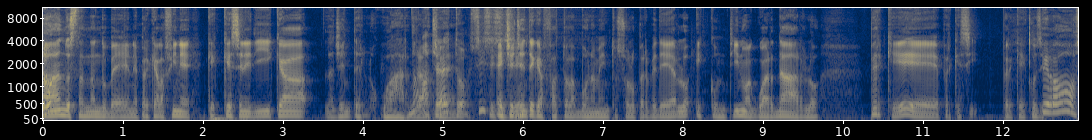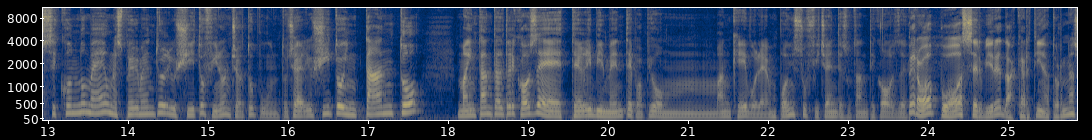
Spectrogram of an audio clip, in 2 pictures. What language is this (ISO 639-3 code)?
ita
